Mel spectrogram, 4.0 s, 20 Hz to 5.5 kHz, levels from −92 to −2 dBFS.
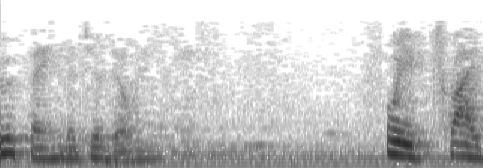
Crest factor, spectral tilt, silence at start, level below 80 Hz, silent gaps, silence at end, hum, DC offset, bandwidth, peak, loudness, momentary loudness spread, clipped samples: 18 dB; -12.5 dB/octave; 0 s; -50 dBFS; none; 0 s; 60 Hz at -50 dBFS; under 0.1%; 4 kHz; -12 dBFS; -29 LUFS; 24 LU; under 0.1%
